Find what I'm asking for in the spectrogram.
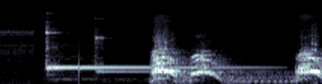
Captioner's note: doorbell; dog barking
